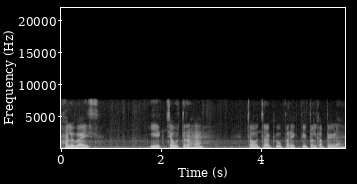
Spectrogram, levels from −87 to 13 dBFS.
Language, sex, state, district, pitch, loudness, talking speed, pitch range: Hindi, male, Madhya Pradesh, Bhopal, 150 Hz, -16 LUFS, 145 wpm, 135-175 Hz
